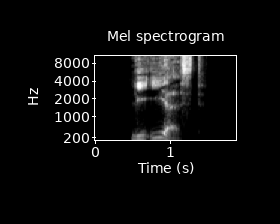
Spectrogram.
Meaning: second-person singular present of liieren
- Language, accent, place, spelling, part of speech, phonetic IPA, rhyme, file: German, Germany, Berlin, liierst, verb, [liˈiːɐ̯st], -iːɐ̯st, De-liierst.ogg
